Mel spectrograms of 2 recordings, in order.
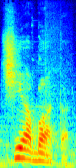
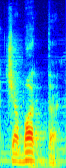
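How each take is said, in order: First: The word is pronounced the Russian way. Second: The word is pronounced the Italian way. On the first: "В русском языке прижилось слово чиабатта" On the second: "итальянцы произносят это дело как чиабатта"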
